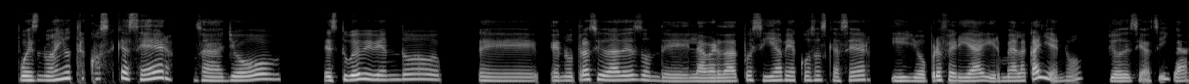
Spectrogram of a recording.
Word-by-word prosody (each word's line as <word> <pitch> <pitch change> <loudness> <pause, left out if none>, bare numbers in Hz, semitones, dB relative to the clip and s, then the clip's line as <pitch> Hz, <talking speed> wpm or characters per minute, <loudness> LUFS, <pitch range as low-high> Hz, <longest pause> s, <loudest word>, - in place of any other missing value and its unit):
pues, 195 0 +3
no 195 -1 0
hay 230 +7 +4
otra 285 -1 +1
cosa 260 -2 -6
que 295 - +3
hacer, 265 +2 +3 0.2
o - - -12
sea, 175 -3 0
yo 200 +7 +2 0.4
estuve 205 +5 +4
viviendo, 230 0 0 0.4
eh, 170 -1 -3
en 180 0 -2
otras 220 +5 +1
ciudades 205 -1 +3
donde, 160 -7 -3
la 155 -1 0
verdad, 155 +1 +2
pues 205 -1 -2
sí, 185 -2 -2
había 195 0 +1
cosas 200 +1 -4
que 185 - -5
hacer, 200 +5 -2 0.2
y 165 0 -1
yo 155 -2 0
prefería 175 -3 +2
irme 160 0 -1
a 170 - +2
la 175 - 0
calle, 285 +1 +3
¿no? 180 - -7 0.2
Yo 155 -1 +1
decía: 155 0 -2
"Sí, 130 - -4
ya, 165 +1 -2
195 Hz, 185 wpm, -24 LUFS, 170-220 Hz, 0.4 s, hay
